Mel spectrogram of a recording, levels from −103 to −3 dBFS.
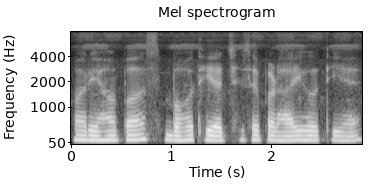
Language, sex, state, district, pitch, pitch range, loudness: Hindi, male, Madhya Pradesh, Umaria, 120 Hz, 115-125 Hz, -17 LUFS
